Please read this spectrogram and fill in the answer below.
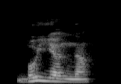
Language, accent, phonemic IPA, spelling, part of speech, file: French, Canada, /bu.jɔ.nɑ̃/, bouillonnant, verb / adjective, LL-Q150 (fra)-bouillonnant.wav
- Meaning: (verb) present participle of bouillonner; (adjective) bubbling, frothing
